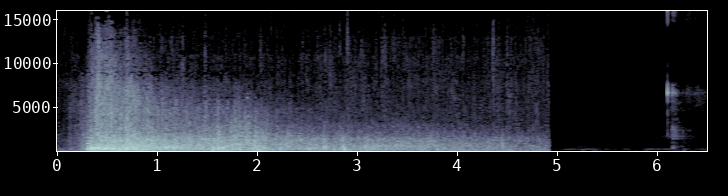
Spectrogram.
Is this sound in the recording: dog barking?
no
